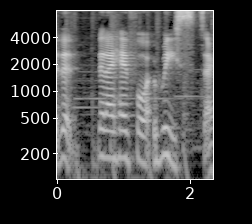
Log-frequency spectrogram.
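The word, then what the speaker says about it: Ries: that I have four Reese sorry her name is Reese apparently and not arias I think my way is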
